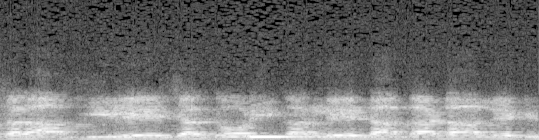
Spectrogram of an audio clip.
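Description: A man's voice reciting in a melodic, chant-like delivery, holding long steady notes between phrases.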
